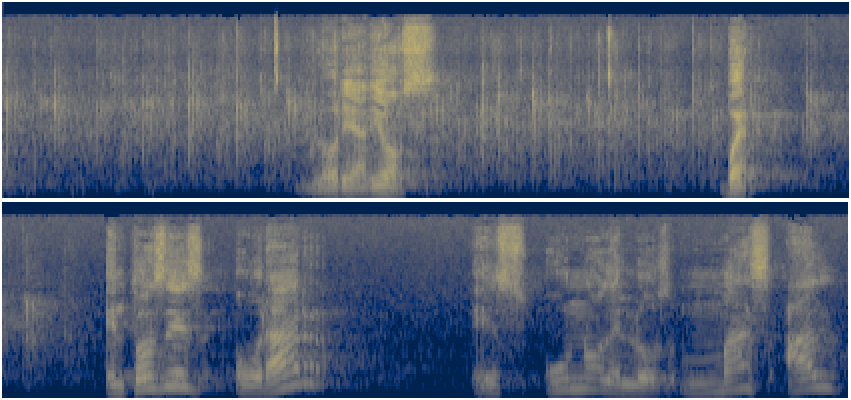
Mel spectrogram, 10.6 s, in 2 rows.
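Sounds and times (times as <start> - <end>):
audience clapping loudly: 0.0 - 5.8
speech: 1.8 - 2.8, 4.5 - 4.8, 6.0 - 7.4, 8.2 - 10.5.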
